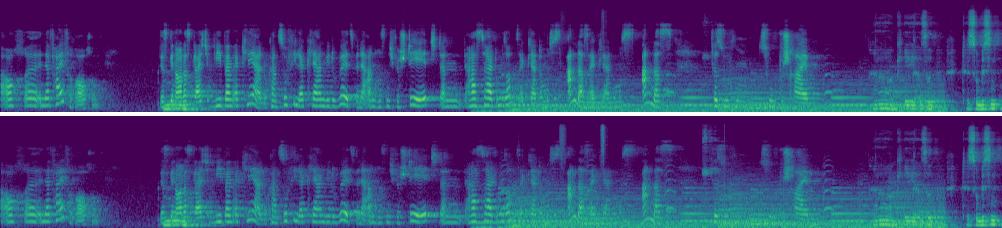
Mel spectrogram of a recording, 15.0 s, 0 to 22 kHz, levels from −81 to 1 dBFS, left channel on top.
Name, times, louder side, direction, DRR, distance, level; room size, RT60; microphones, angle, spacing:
voice 1, 0.0-1.5 2.4-10.4 10.7-12.3, left 3 dB, 70° left, 7 dB, 1.7 m, -27 dB
voice 2, 2.4-2.8 13.0-14.9, equal, 5° left, 3 dB, 3.0 m, -25 dB
sound 1, 7.1-14.2, right 1 dB, 80° right, 1.1 m, -29 dB
29.0 x 19.5 x 7.2 m, 0.90 s
head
